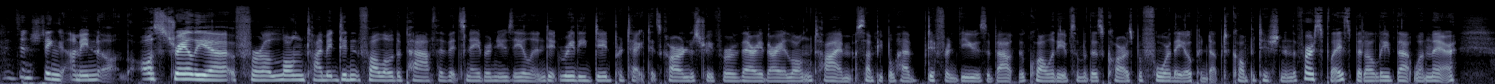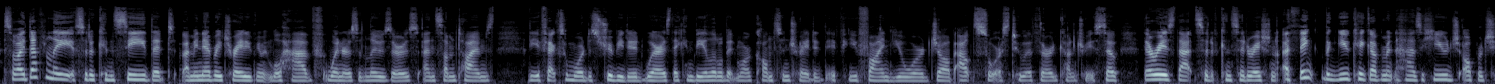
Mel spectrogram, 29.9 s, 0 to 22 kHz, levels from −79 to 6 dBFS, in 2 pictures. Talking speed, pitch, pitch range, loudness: 245 wpm, 190 Hz, 175-210 Hz, -25 LUFS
